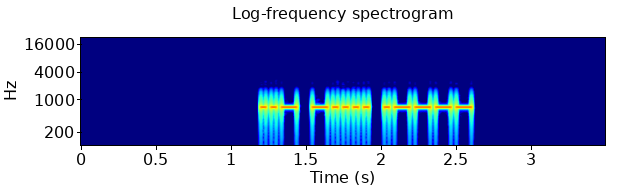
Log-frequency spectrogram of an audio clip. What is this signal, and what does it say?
Morse code, heard as a keyed tone, about 35 wpm, 700 Hz. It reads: U61
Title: Three Challenging Letter-Number Combinations 35wpm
